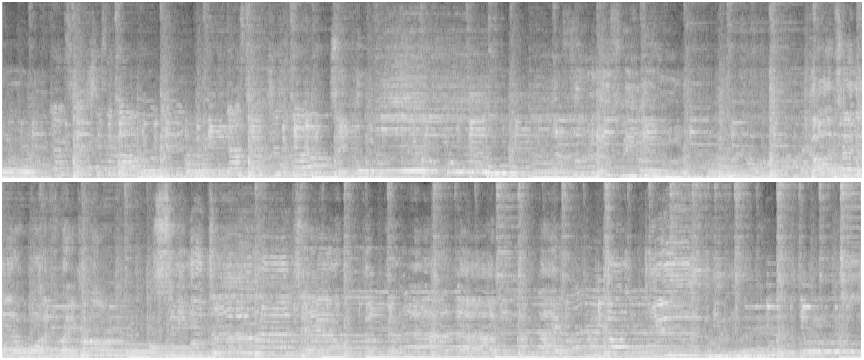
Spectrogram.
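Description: Live band playing a song with a steady beat: drum kit and percussion, bass and keyboard under singing into microphones.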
